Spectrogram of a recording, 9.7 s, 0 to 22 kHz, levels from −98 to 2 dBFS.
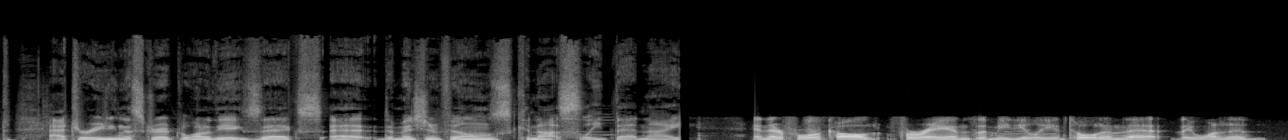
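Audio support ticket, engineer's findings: Dull, boxy sound from 5.09 s to the end, right after "could not sleep that", with an 80 ms gap at the switch. Nothing above 3.6 kHz, faint new noise floor, level unchanged. Input switched to a poorer device, likely a narrowband mic.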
